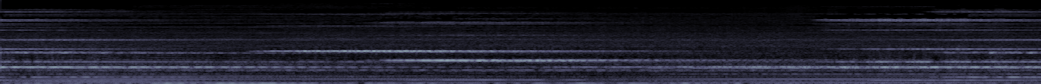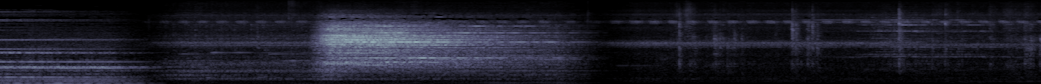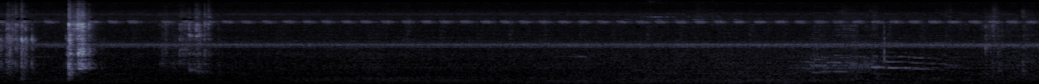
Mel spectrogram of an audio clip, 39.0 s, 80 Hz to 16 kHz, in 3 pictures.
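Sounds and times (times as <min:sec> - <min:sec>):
high trill with pulsing chirp: 0:00.0 - 0:20.4
horror music swell: 0:00.0 - 0:20.6.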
